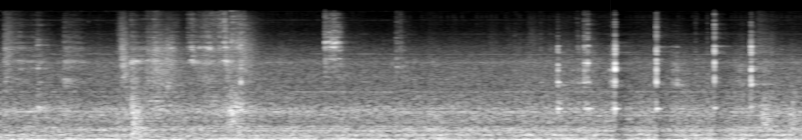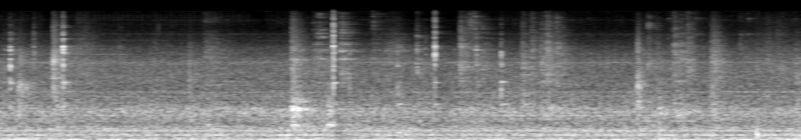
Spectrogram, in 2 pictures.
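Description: Metal utensils and a metal pan clinking and knocking against each other and a ceramic bowl while sauced pasta is served, in scattered taps over a steady low hum.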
